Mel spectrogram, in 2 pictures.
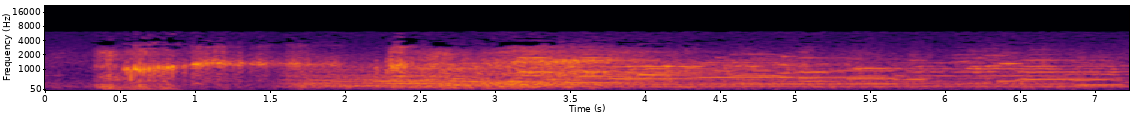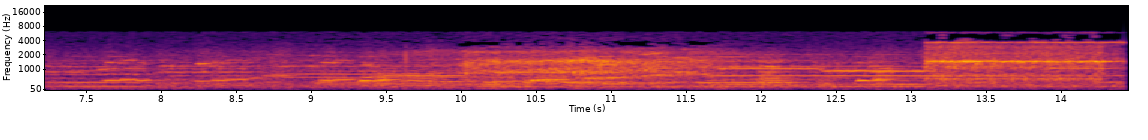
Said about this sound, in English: Yeah? Oh, phone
